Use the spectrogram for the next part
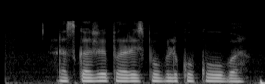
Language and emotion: Russian, neutral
